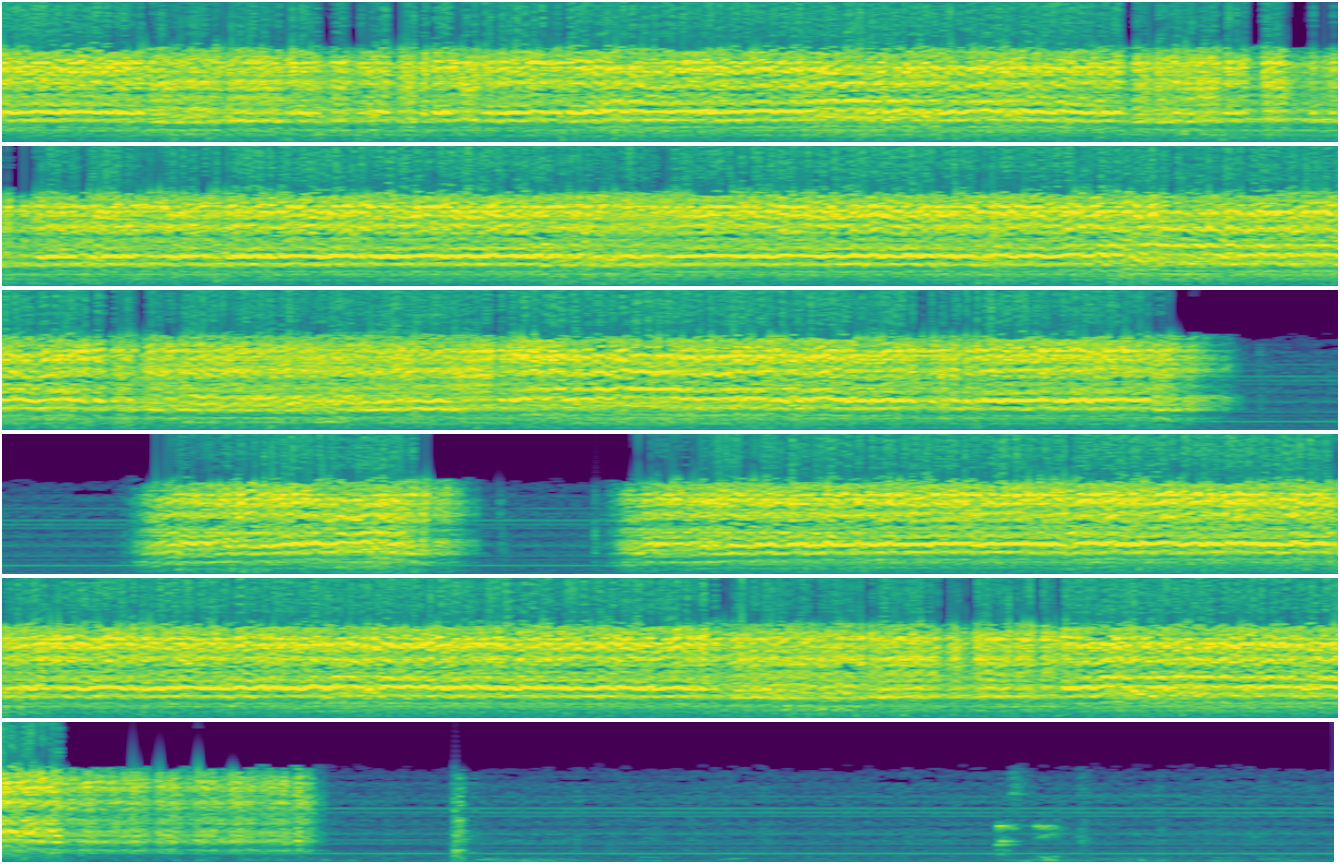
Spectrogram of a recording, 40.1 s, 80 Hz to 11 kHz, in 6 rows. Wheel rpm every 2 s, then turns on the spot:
160, 160, 160, 160, 160, 160, 160, 160, 160, 120, 80, 80, 160, 160, 160, 160, 160, 90, 0, 0.
none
